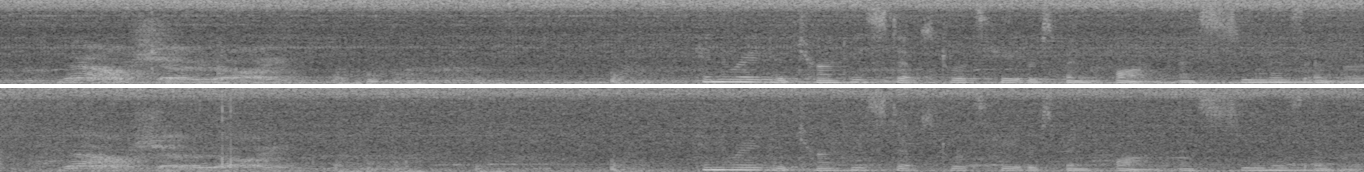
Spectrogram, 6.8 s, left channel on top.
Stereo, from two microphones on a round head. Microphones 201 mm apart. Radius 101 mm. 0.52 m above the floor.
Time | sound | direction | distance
0.3 | a man speaking | 20° right (ahead or behind) | 2.5 m
1.7 | a thud | 75° right (ahead or behind) | 2.5 m
3.5 | a woman speaking | 5° left (ahead or behind) | 0.6 m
